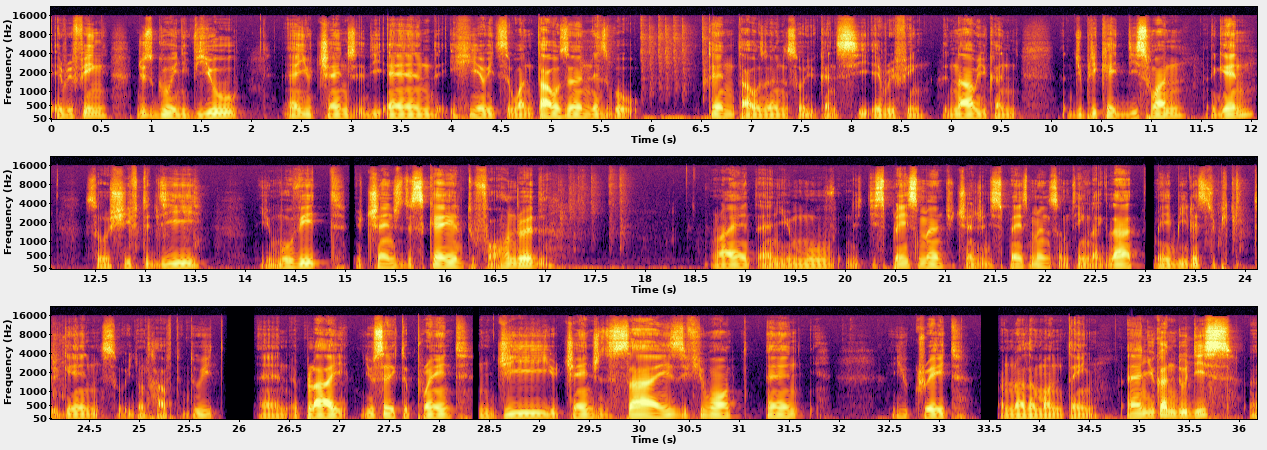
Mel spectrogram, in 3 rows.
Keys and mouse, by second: 1.4 click, 3.6-6.6 drag, 6.1 KP_0, 6.2 KP_0, 7.8-8.9 middle drag, 9.1 click, 10.6 middle click, 11.6 shift+middle click, 13.0 shift+d, 13.1 g, 13.5 shift+z, 15.0 click, 16.2-17.7 drag, 17.4 KP_0, 18.4 middle click, 19.4-23.0 drag, 23.7 shift+d, 23.9 g, 24.1 shift+z, 26.1 click, 27.1 Escape, 27.1 g, 30.5 z, 32.4 middle click, 33.4 g, 35.2 middle click, 35.6 Tab, 35.9-36.1 middle drag.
